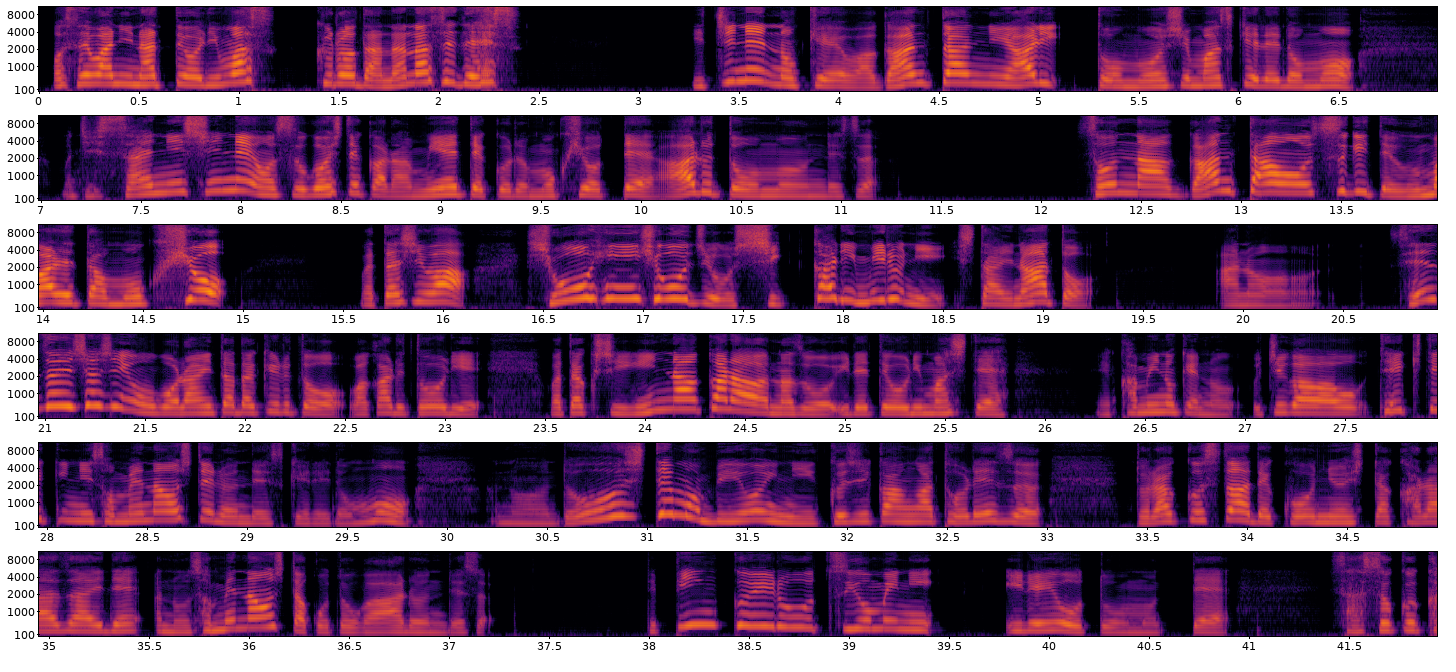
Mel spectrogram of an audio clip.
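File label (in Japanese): フリートーク, 女性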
